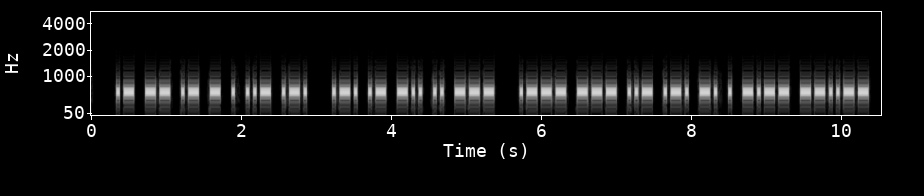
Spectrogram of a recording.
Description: Morse code, heard as a keyed tone, about 25 wpm, 600 Hz. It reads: AMATEUR RADIO JOURNEY,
